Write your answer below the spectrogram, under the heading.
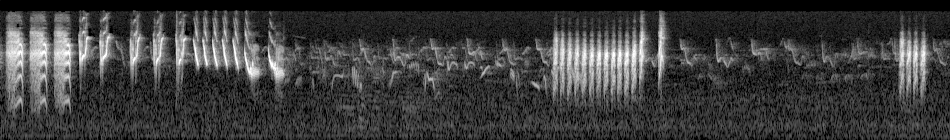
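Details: Marsh warbler in the wild, locally kerak basi, starting with a fast series of loud chirps, going into soft twittering, then a loud buzzy rattle and a final short burst.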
